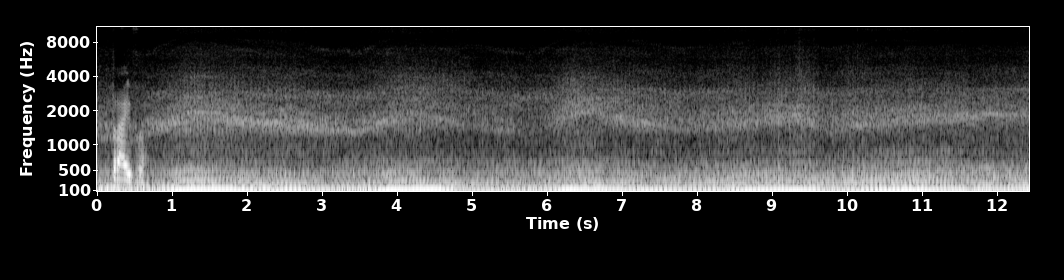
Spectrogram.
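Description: A motorcycle engine revs up and down as the motorcycle rides off.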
